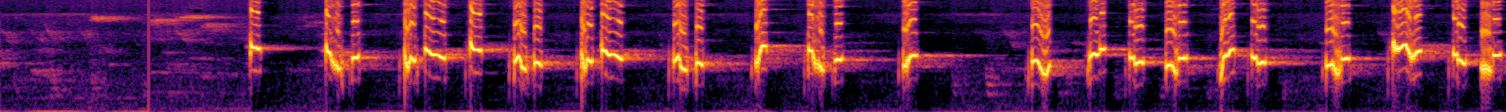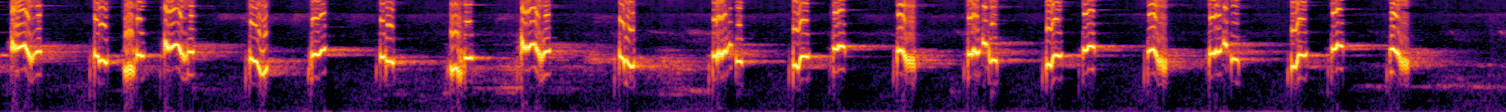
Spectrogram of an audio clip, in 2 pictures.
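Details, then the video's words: A long rapid-fire song from a yellow-vented bulbul, used as a lure so other bulbuls answer; after a quiet start come fast runs of liquid, falling whistled notes with short pauses between phrases. "TRUCUKAN GACOR Ropel Panjang Buat PANCINGAN TRUCUKAN Agar Bunyi"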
